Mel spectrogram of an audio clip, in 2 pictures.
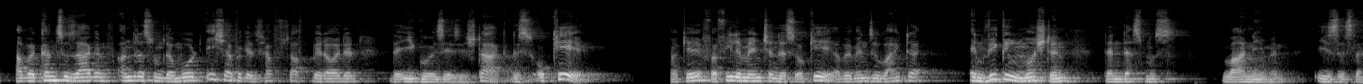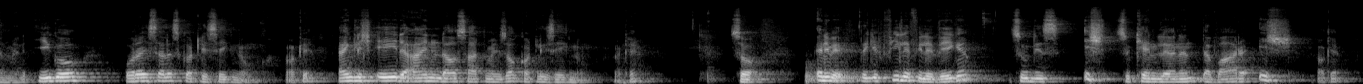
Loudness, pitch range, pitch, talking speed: -19 LUFS, 125-170 Hz, 145 Hz, 165 wpm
